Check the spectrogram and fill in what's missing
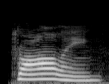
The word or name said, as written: drawlingness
